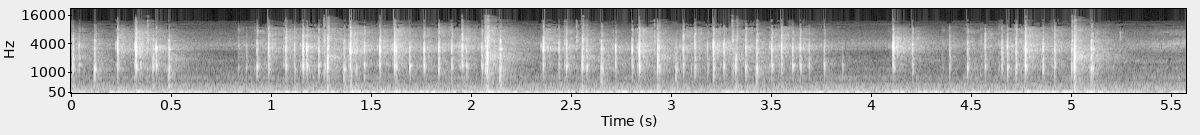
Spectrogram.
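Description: Fingertips of both hands type on a $250 custom compact mechanical keyboard with Gateron Milky Yellow switches and red/pink plastic keycaps. Quick bursts of crisp, bright key clacks centred around 3.5 kHz die away almost instantly, with brief pauses between runs of typing.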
